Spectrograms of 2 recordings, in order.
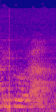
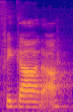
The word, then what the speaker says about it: figura: La Bella Figura. Figura. Just make sure you say figura, not figara, because yeah.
